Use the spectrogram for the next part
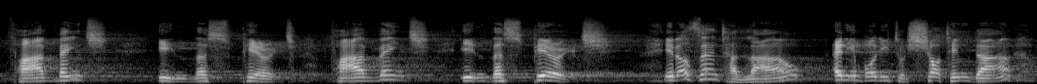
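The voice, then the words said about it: Shouting, urgent preaching. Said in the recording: “Why are you shouting like that? I'm shouting because I wanted you to hear it very well.”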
